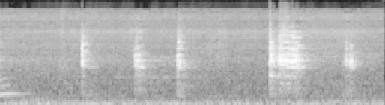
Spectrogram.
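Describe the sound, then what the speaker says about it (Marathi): Finely chopped onion is stirred in a hot pan, a few spaced scraping strokes over a soft, low sizzle. "छान बारीक कांदा करून दिलाय दादानी ते छान मिक्स करून घेते मी"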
